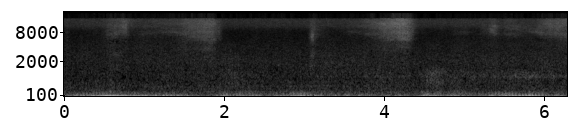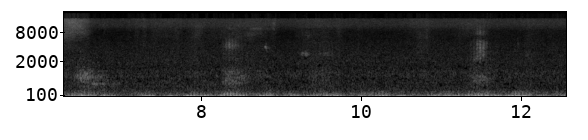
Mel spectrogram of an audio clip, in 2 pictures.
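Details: Loud, steady low rumbling purr with soft rustling from Jingjing, a male cat, drowsy and falling asleep under the covers beside his owner; normal contented purr.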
